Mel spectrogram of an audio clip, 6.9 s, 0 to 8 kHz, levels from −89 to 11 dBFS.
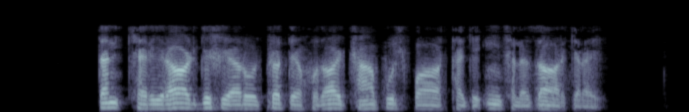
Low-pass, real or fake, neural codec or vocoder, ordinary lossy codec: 7.2 kHz; real; none; AAC, 16 kbps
